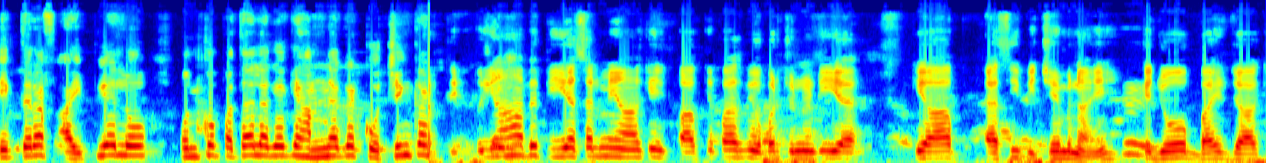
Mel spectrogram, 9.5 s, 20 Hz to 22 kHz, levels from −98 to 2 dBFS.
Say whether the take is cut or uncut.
cut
